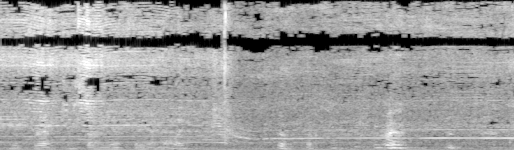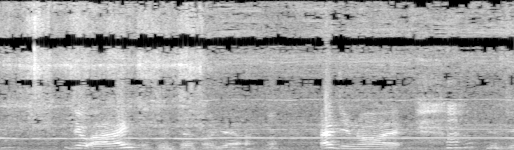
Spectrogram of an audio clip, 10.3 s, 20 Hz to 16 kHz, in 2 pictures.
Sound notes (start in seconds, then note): 2.5 both laughing; 7.5 chuckles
